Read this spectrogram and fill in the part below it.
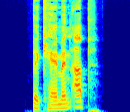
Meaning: first/third-person plural subjunctive II of abbekommen
- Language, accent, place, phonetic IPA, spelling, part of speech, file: German, Germany, Berlin, [bəˌkɛːmən ˈap], bekämen ab, verb, De-bekämen ab.ogg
